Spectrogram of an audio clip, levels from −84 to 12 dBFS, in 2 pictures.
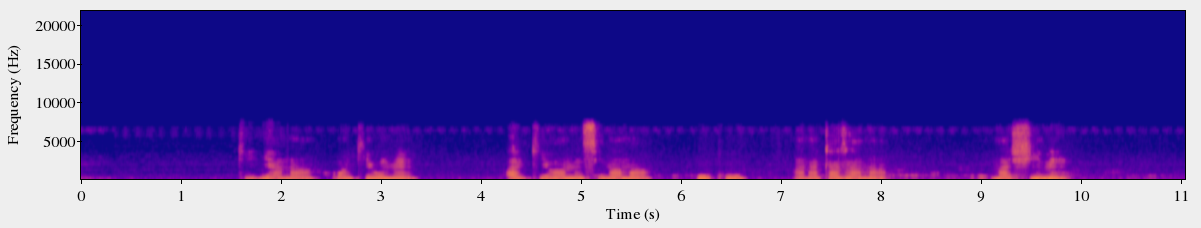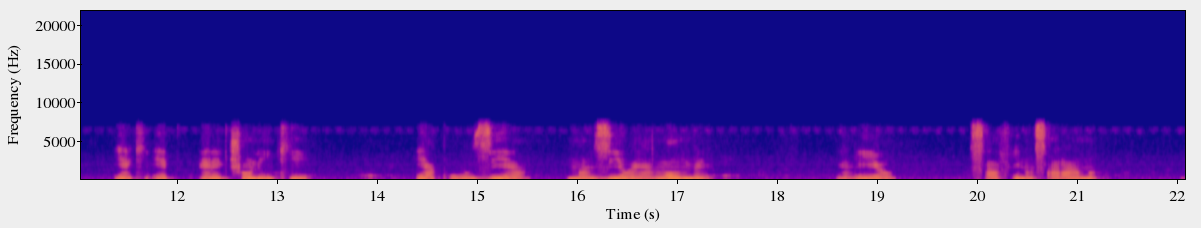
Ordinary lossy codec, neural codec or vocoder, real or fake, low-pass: Opus, 16 kbps; none; real; 7.2 kHz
